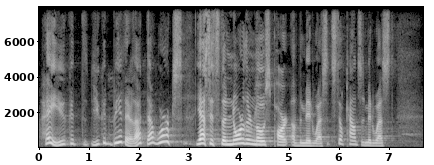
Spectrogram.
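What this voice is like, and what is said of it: Minnesotan accent. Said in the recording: “If you haven't figured it out by my accent or my wife's, we grew up in Minnesota.”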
